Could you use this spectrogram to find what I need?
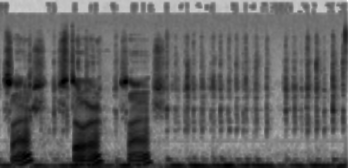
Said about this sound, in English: My keyboard is so loud. It really is. Is it one of those mechanical ones? Yeah. Yeah, it is.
